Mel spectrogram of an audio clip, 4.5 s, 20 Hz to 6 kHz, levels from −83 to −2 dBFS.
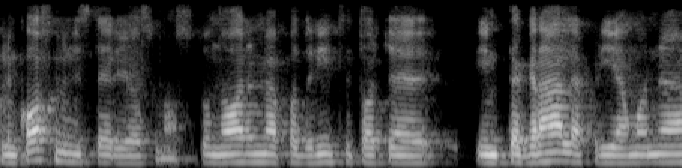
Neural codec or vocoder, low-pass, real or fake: codec, 16 kHz, 6 kbps, DAC; 5.4 kHz; fake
